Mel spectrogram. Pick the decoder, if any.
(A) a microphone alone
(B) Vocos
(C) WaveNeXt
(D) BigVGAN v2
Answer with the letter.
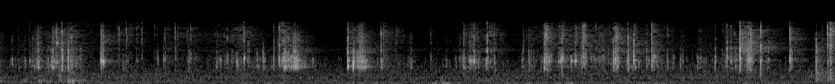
A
